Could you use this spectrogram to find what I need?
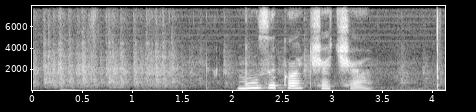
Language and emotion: Russian, neutral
